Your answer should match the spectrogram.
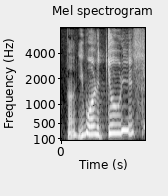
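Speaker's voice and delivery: high, slow mock challenge with a laugh; tough guy. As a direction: square up, half laughing. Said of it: "acted like I was gonna swing".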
